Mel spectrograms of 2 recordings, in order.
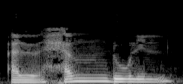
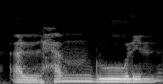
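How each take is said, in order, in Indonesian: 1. Huruf u setelah d dibaca pendek. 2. Huruf u setelah d dibaca panjang. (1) "tetapi alhamdulillah" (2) "memanjangkan huruf dal yang berharokat dhammah"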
